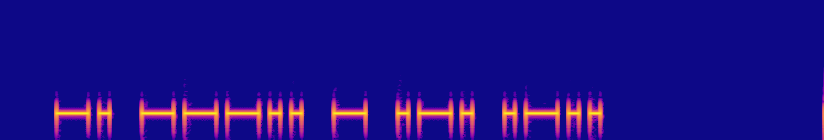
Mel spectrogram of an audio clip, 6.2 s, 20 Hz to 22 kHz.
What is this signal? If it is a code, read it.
Morse code, heard as a keyed tone, about 15 wpm, 700 Hz. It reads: N8TRL
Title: USA Call Signs - 5 Characters - Repeated 2x - 15wpm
